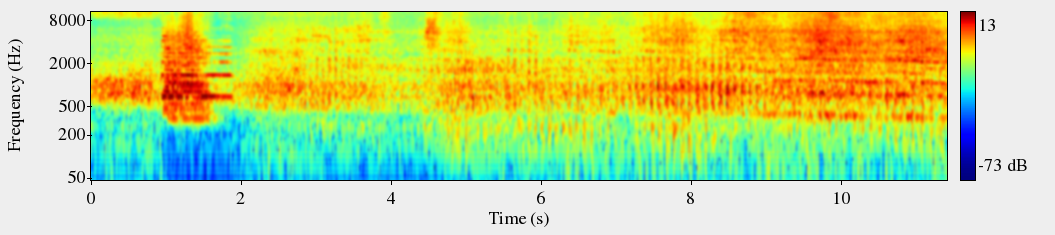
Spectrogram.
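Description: NJ Transit locomotive-hauled passenger train running through a station without stopping. The locomotive gives one short horn blast about a second in, then the passenger cars rush past with a steady rumble and the clatter of wheels on the rails.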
